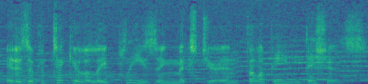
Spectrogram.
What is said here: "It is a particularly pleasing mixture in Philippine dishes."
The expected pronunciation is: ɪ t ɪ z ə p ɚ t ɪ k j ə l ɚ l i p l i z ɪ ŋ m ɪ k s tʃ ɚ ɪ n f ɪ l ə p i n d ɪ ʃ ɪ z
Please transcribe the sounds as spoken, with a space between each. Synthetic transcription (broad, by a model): ɪ t ɪ z ə p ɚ t ɪ k j l ɚ l i p l i z ɪ ŋ m ɪ k s tʃ ɚ ɪ n f ɪ l ə p i n d ɪ ʃ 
